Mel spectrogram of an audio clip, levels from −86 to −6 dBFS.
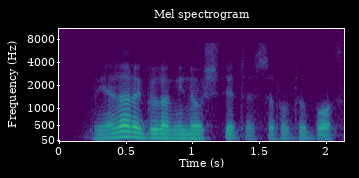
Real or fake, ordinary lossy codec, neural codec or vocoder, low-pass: fake; Opus, 24 kbps; codec, 16 kHz, 0.2 kbps, FocalCodec; 7.2 kHz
